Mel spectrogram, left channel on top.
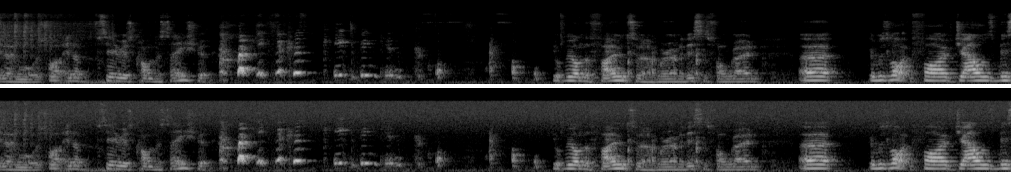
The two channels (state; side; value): noise; right; hiss, 11 dB below the sound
